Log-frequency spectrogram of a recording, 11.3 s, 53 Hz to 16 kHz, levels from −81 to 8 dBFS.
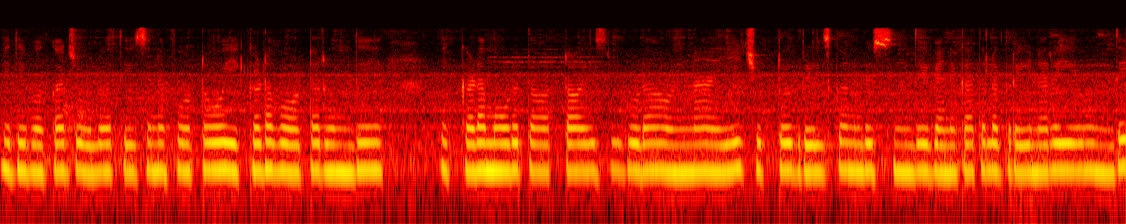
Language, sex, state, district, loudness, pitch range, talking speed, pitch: Telugu, female, Andhra Pradesh, Guntur, -24 LUFS, 200-210 Hz, 110 wpm, 205 Hz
